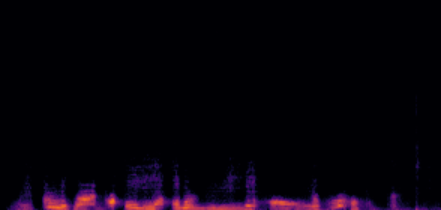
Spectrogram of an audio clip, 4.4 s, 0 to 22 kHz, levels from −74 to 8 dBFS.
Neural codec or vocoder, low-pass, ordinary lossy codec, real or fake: codec, 44.1 kHz, 0.9 kbps, DAC; 19.8 kHz; none; fake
